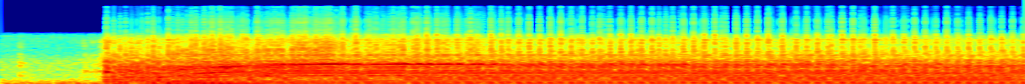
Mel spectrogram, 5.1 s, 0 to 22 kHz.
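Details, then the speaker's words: Husqvarna 125BT backpack blower, cold engine after sitting about a month, primed and choked, 50:1 fuel mix: starts on the first pull and settles into a steady, even high-pitched two-stroke drone; healthy running. "Yeah, that was good. It started in one pull."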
